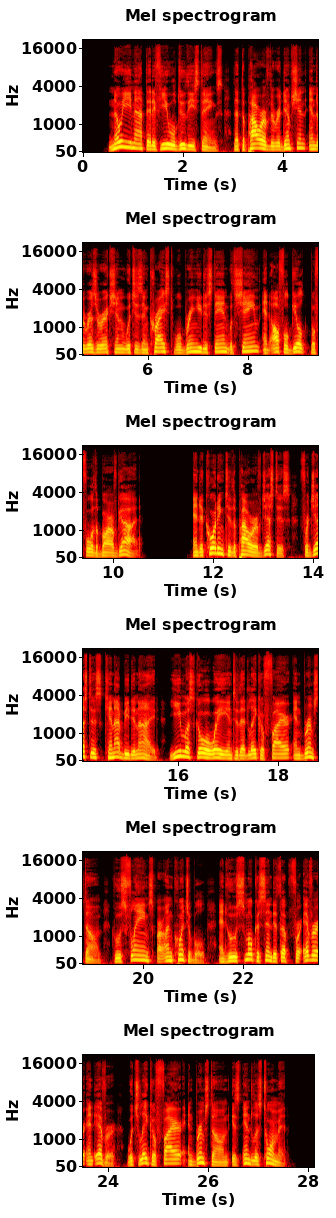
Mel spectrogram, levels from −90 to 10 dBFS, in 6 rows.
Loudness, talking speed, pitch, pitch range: -21 LUFS, 175 wpm, 130 Hz, 110-145 Hz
